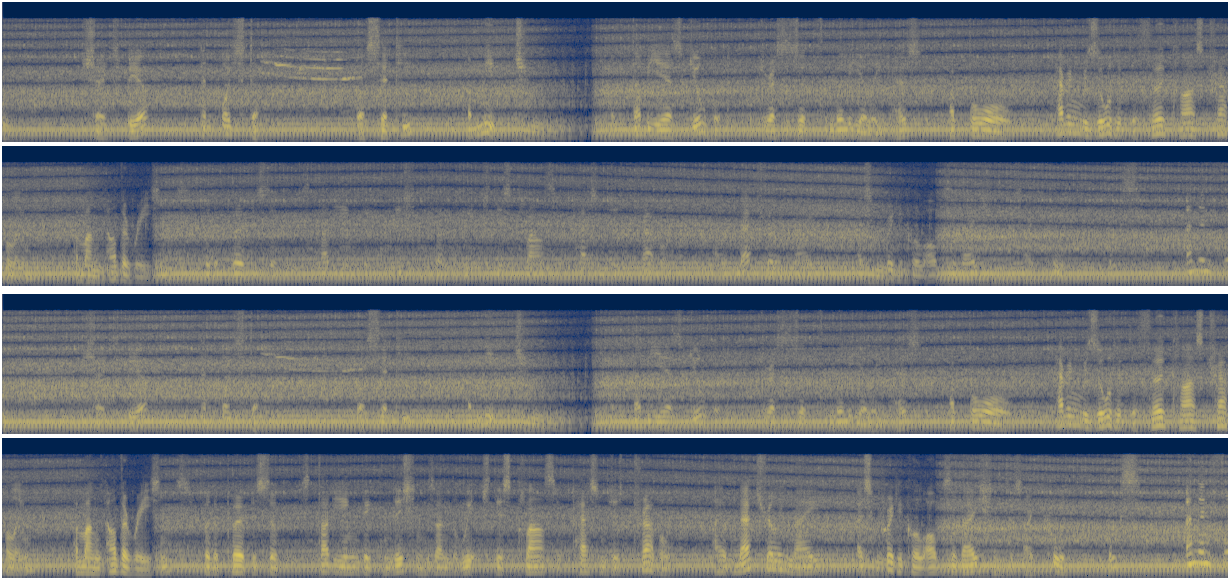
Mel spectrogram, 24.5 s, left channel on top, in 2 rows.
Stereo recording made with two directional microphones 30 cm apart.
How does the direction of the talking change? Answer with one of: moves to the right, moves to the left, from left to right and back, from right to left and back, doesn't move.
moves to the right.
